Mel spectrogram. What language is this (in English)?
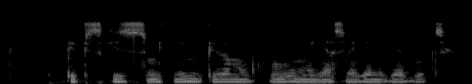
Kinyarwanda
